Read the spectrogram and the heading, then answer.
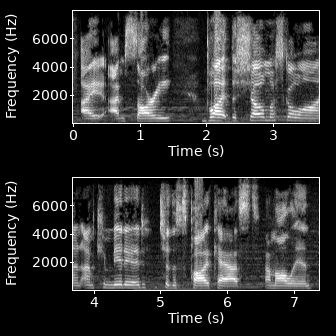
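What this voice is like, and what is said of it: Rough, hoarse voice from a cold. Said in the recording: “I am still battling my illness. This cold is refusing to leave my body ... my voice sounds really rough ... her voice might be rough”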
